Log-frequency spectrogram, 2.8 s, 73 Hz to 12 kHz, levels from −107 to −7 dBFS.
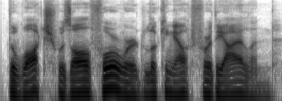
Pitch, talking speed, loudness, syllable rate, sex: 95 Hz, 215 wpm, -16 LUFS, 4.9 syllables/s, male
